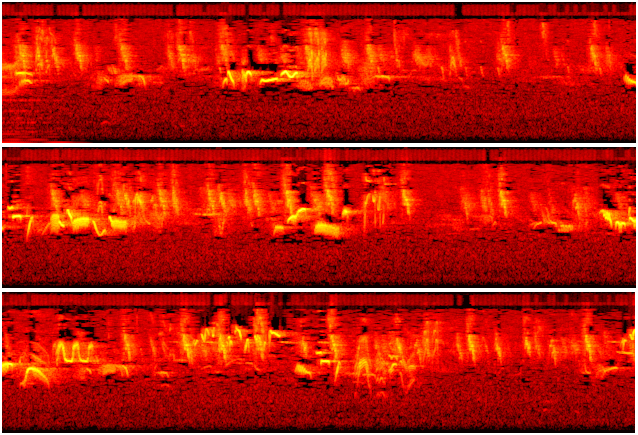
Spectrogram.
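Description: Small birds chirping and singing in quick trilling bursts that come every few seconds.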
